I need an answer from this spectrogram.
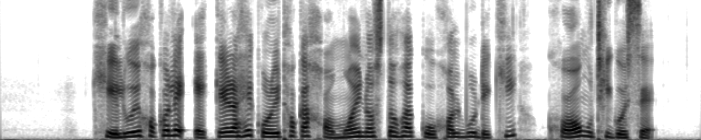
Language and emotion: Assamese, disgusted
